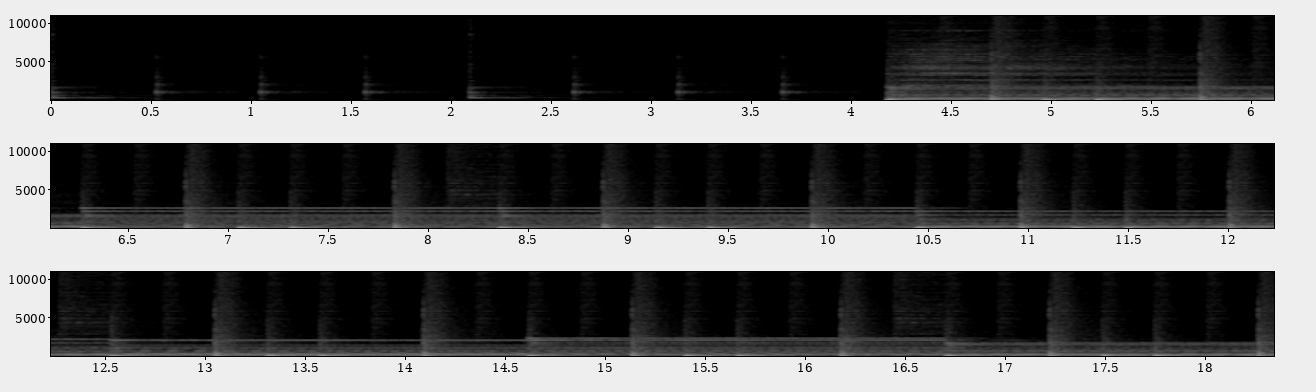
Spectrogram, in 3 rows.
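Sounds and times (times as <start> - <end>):
blues rock backing track: 4.2 - 18.3.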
